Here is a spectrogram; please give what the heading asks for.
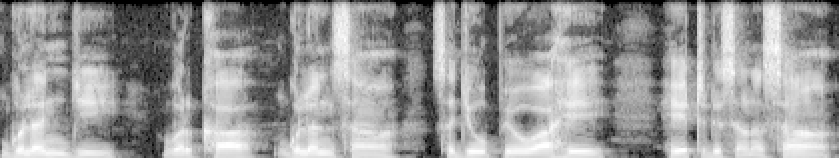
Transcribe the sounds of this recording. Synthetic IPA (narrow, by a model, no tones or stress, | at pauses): ɡʊlənɪ̆d͡ʑiː | ʋɐɾkʰaɡʊlənɪ̆sã | sɐd͡ʑʱopijoaːɦeː | heːʈʰɗɪsəɽ̃ə̆sã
